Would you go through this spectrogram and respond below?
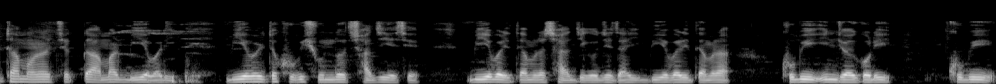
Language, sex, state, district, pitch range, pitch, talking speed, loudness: Bengali, male, West Bengal, Jalpaiguri, 105-115 Hz, 110 Hz, 160 wpm, -19 LUFS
